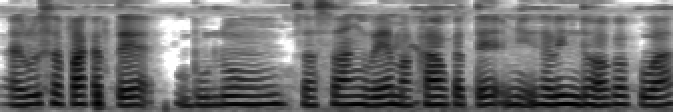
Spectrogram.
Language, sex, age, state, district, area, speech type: Santali, other, 18-30, West Bengal, Birbhum, rural, spontaneous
